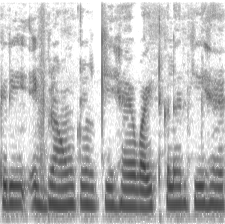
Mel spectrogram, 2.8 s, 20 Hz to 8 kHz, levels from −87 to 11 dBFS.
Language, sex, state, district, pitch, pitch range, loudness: Hindi, female, Maharashtra, Mumbai Suburban, 195 Hz, 185-200 Hz, -20 LUFS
